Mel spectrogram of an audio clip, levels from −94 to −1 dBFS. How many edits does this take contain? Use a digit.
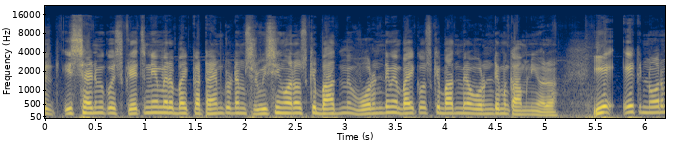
1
